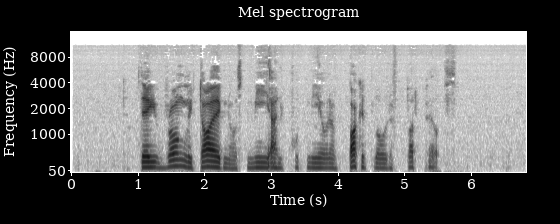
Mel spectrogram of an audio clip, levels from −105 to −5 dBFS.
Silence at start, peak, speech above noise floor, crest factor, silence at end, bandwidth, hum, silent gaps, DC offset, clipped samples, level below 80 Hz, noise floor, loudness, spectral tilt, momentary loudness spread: 1.05 s; -4 dBFS; 39 dB; 22 dB; 1.05 s; 11.5 kHz; none; none; under 0.1%; under 0.1%; -62 dBFS; -62 dBFS; -23 LUFS; -6 dB/octave; 21 LU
